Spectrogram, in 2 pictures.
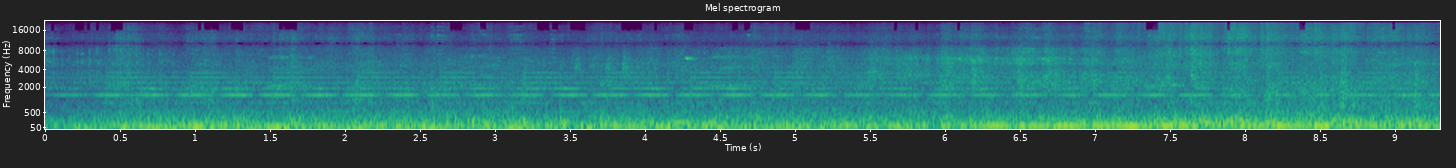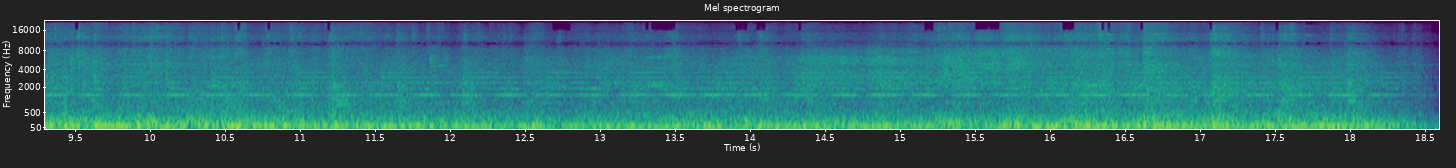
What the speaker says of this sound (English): After the petroleum cars pass, the train starts to look more and more like a manifest, with mostly boxed cars, but some grain and smaller slurry cars sprinkled in.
